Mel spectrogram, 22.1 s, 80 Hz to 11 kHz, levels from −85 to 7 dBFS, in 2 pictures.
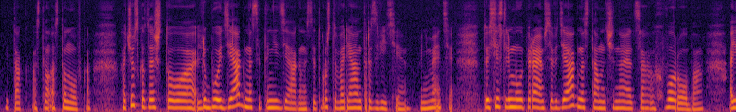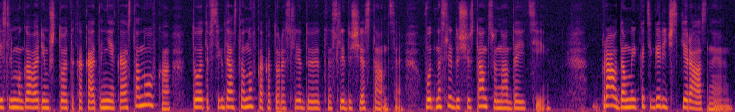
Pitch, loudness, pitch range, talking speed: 205 Hz, -22 LUFS, 190-220 Hz, 140 wpm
